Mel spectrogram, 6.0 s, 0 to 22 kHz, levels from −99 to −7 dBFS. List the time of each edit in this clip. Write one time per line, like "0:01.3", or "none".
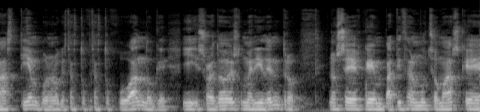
0:01.1
0:02.2
0:03.0
0:03.3
0:04.6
